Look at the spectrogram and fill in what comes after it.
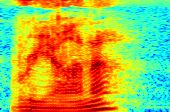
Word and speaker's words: Rihanna: Rihanna? – Yes.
